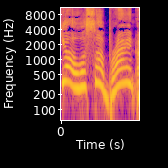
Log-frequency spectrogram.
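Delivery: very high-pitched bro hello, acted out; eager, high retold greeting; excited greeting. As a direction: replay hailing a pal you didn't expect.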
